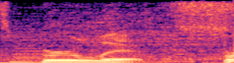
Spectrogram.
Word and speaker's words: Berlitz: Also, a review of the 2013 Blitz, how do you say that? – It's Berlitz. – Berlitz, yes.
